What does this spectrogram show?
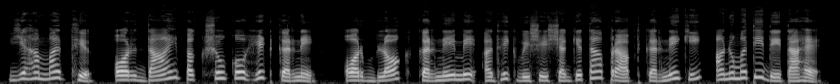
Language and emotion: Hindi, neutral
